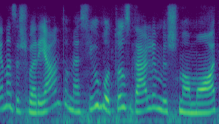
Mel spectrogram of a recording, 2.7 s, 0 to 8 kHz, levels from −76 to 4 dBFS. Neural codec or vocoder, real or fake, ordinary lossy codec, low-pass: codec, 24 kHz, 1.2 kbps, DualCodec; fake; AAC, 48 kbps; 7.2 kHz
